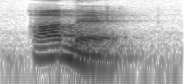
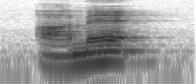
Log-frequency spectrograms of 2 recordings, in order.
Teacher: So the difference is the pitch. Ame has a high-low pitch pattern, and ame has a low-high pitch pattern. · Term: pitch accent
